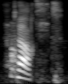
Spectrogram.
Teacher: the ED here is pronounced as T. Okay, it's past tense.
